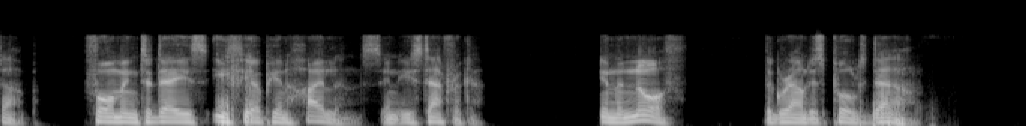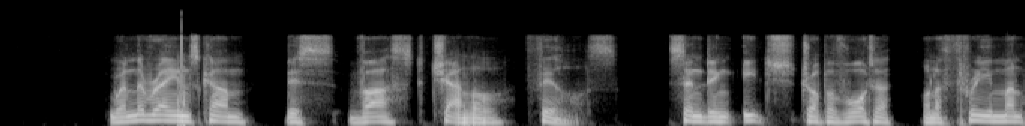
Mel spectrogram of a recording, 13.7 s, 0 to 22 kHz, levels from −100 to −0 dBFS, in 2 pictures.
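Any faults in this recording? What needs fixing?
Pops and gritty, rough bursts with brief jumps in level break into the speech at 1.45 to 1.69 s (between "forming today's" and "highlands in"), 5.73 to 6.27 s (after "north the ground is"), 8.02 to 8.09 s (just before "come this vast") and 9.87 to 10.08 s. These are bit errors on an ADPCM link, with the first burst the densest. Each flipped bit throws off the decoder's step size and predictor, so the damage rings on for several milliseconds instead of staying a single click. Adding error protection or a cleaner, more reliable transmission channel would prevent it.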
